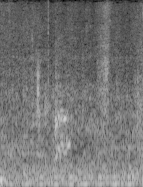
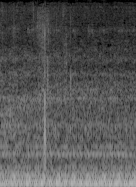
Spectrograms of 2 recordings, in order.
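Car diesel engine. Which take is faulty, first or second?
first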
